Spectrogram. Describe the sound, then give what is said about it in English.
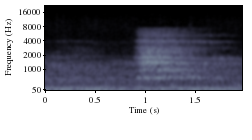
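A person voicing a badly wounded tabletop role-playing character gives one loud, rushed, breathy gasp of about half a second, imitating heavy breathing. “I don't know. She just breathe really heavy.”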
